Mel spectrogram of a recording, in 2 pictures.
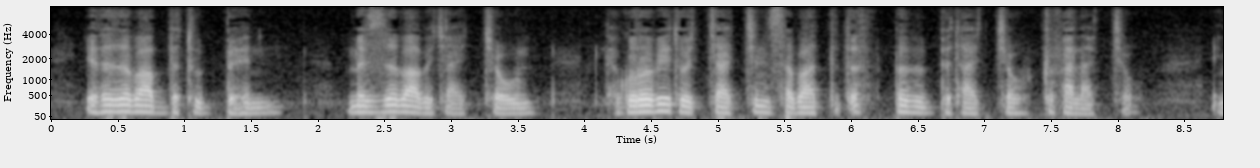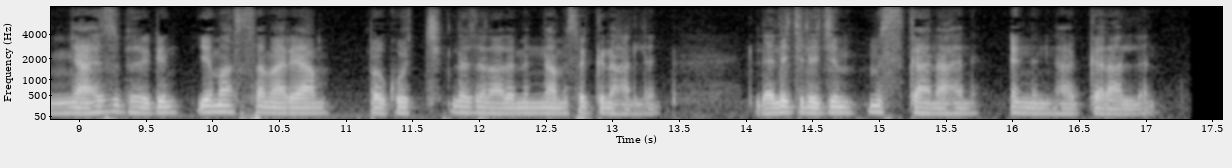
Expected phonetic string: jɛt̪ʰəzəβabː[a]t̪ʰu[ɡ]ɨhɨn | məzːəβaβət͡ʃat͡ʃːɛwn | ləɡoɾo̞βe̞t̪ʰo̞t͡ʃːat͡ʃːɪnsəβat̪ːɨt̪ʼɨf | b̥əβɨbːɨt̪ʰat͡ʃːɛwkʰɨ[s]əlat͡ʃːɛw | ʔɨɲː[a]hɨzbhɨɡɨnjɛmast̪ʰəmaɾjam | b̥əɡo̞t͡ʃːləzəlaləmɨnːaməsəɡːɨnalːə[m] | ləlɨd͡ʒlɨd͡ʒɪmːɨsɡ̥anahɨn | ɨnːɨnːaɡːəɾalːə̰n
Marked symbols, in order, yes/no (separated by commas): no, no, no, yes, no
